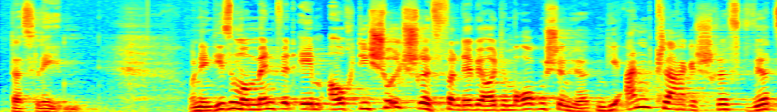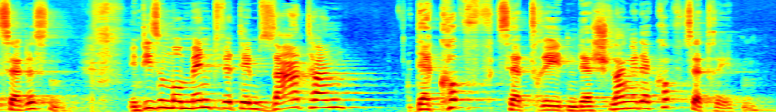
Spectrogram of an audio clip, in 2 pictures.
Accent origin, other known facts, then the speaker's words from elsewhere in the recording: Steinbach, Germany; als ich in Steinbach in meinem Heimatort jemanden beerdigen musste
